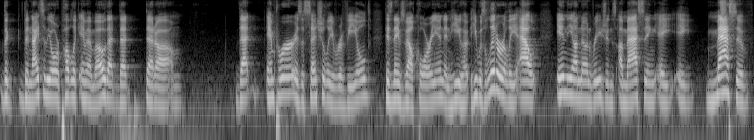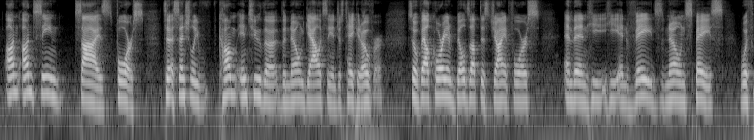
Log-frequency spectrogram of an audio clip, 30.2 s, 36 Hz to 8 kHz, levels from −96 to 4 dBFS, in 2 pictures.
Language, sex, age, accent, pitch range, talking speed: English, male, 30-49, American, 140-175 Hz, 130 wpm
